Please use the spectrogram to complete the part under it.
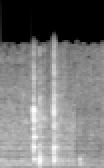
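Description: Ginger, garlic and green chili paste hitting hot ghee in a pan with bay leaves, cinnamon and black pepper for a chicken curry, giving a few quick sizzling crackles and stirring scrapes, close and brief.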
